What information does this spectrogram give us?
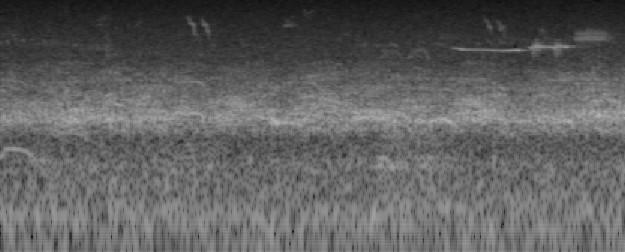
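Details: Sandhill cranes, with ducks, coming back to a California refuge for the night as the sun sets, recorded by iPhone: a massed chorus of rolling calls, with a long thin whistle and short chirps higher up.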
